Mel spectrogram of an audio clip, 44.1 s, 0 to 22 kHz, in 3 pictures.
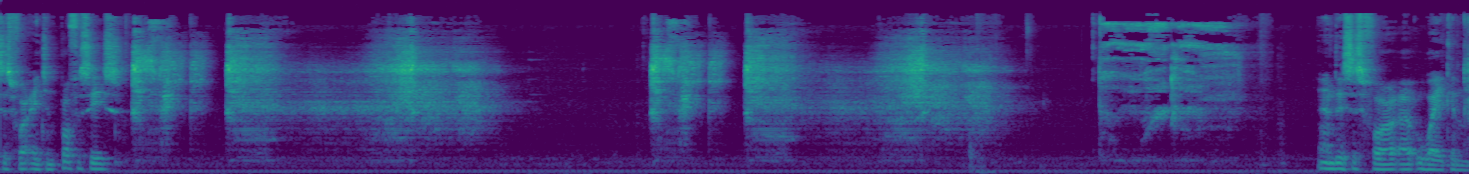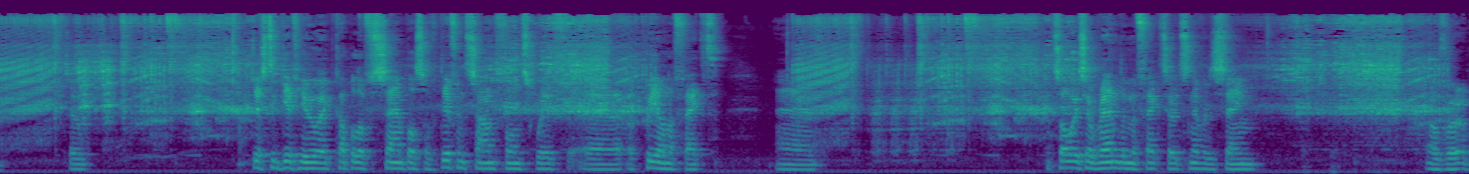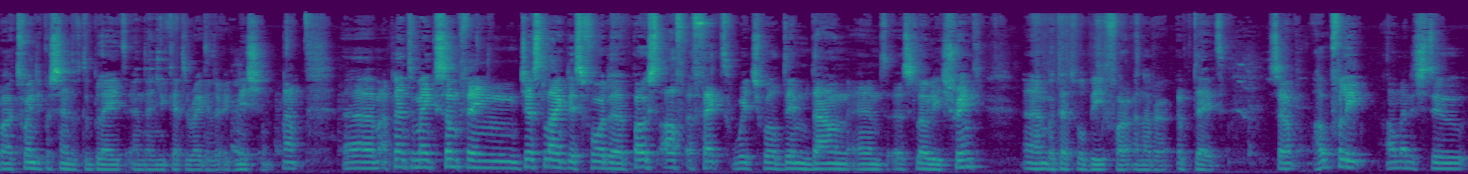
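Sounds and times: lightsaber buzzing hum: 0:14.5 - 0:21.7, 0:22.5 - 0:30.2.

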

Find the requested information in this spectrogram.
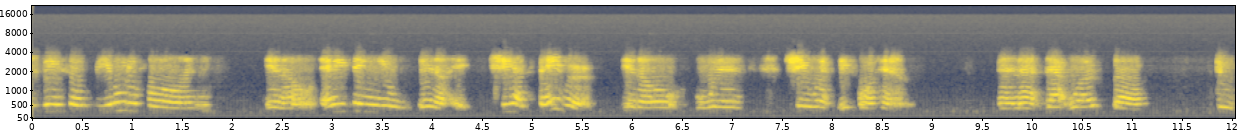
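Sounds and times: person talking over telephone: 0:00.0 - 0:01.8, 0:02.4 - 0:08.8, 0:09.7 - 0:11.2
faint steady hum: 0:00.0 - 0:12.0.

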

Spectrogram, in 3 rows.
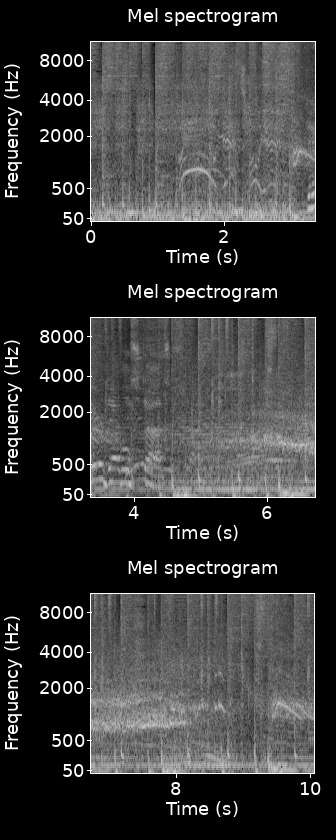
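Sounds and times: music with steady beat: 0:00.0 - 0:10.0
car tyres squealing: 0:02.8 - 0:10.0.

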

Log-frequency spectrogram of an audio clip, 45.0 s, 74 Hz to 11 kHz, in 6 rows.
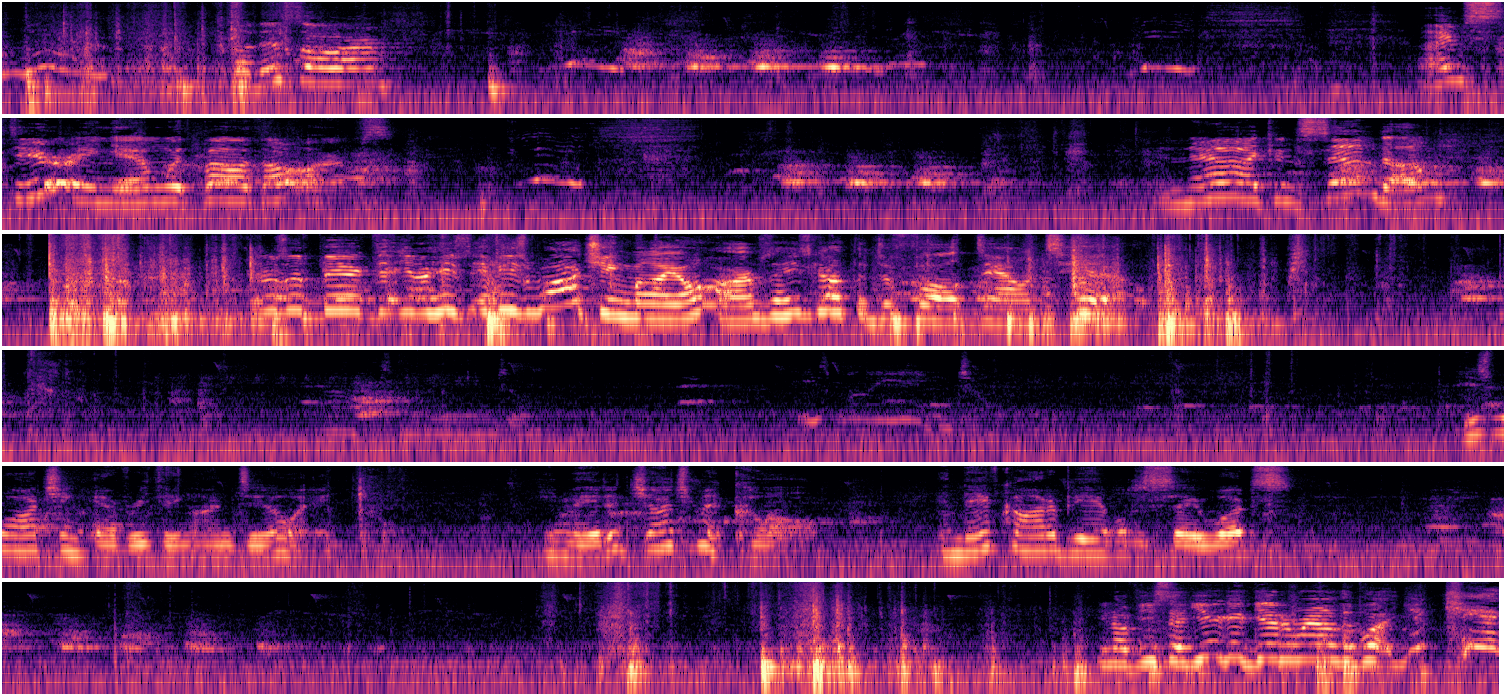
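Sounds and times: young dog whining: 0:10.0 - 0:11.4.

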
